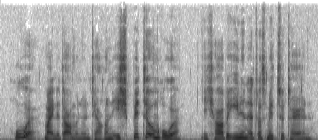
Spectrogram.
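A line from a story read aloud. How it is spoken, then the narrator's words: Stern man calling out. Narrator (German): einer der streng aussehenden Männer rief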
